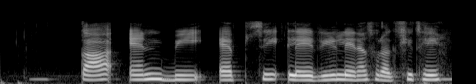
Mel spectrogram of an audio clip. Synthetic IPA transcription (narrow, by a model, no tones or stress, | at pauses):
kaːɛnbiɛːpsileːɾiːnleːnasʊɾəkʃʰɪt̪ɦeː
